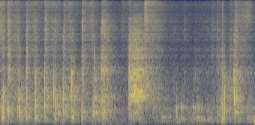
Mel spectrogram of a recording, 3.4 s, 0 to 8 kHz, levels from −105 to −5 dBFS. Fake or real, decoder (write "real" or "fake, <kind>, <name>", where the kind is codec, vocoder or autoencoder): fake, autoencoder, DAC-VAE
